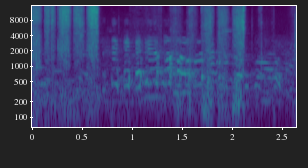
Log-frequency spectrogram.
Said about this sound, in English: While the bus monitor filed her nails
